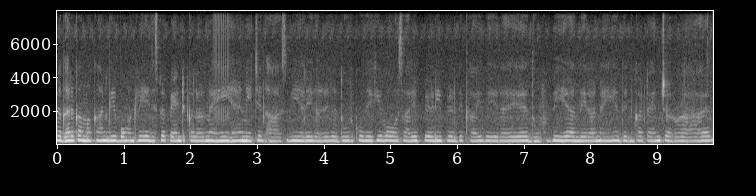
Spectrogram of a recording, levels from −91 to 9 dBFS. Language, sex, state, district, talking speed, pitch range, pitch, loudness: Hindi, female, Punjab, Fazilka, 250 wpm, 240-255 Hz, 245 Hz, -16 LUFS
